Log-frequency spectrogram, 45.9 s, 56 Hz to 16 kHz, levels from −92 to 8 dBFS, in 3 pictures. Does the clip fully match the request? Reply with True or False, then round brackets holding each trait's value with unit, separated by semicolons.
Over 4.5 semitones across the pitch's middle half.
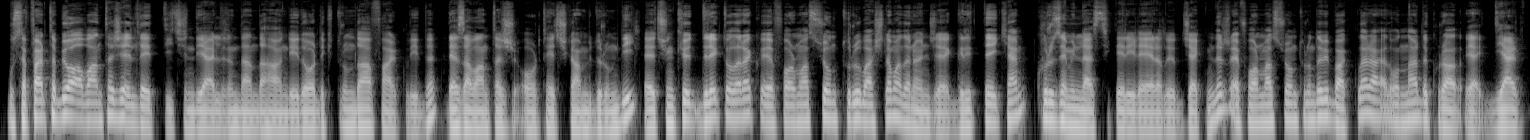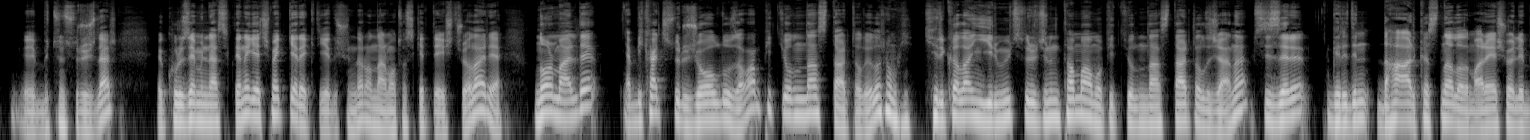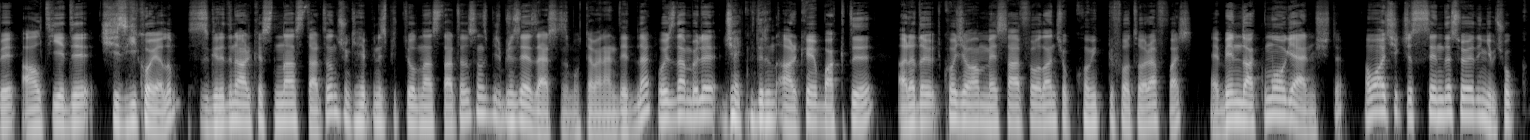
True (5.2 semitones)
